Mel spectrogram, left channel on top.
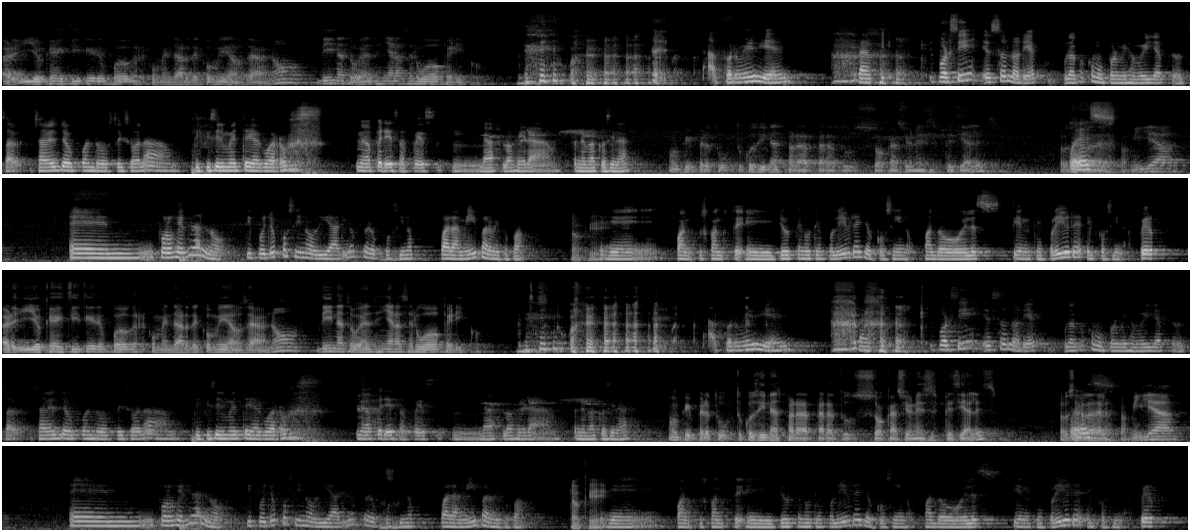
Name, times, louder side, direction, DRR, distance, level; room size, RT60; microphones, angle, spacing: voice 1, 0.0-4.6 5.1-6.6 8.3-9.1 15.4-15.6 18.5-21.8 22.5-23.6 27.5-27.8 29.4-29.8, right 3 dB, 55° right, 13 dB, 0.5 m, -31 dB
voice 2, 5.2-5.6 6.5-6.6 7.1-7.9 8.6-8.7 9.4-10.4 10.6-15.1 15.4-18.2 22.6-23.0 24.4-27.9 28.2-29.0 29.7-35.3, left 4 dB, 50° left, 15 dB, 0.4 m, -26 dB
sound 1, 16.6-27.5, left 2 dB, 70° left, 1.6 m, -51 dB
17.5 x 7.1 x 2.4 m, 0.90 s
head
